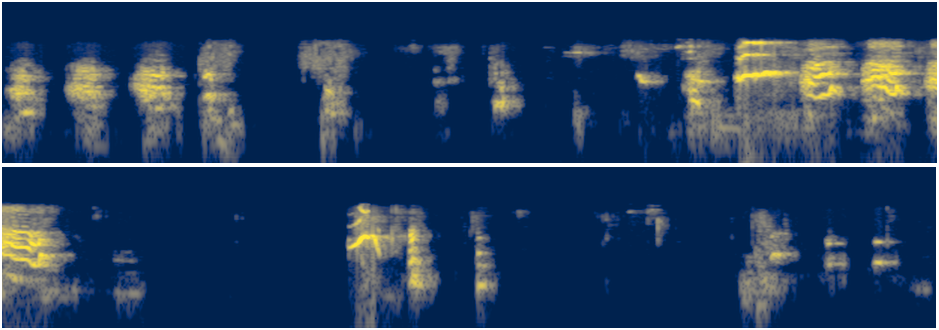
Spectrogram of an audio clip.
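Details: A surveillance camera catches puppies after an afternoon nap: scattered short yips and whimpers, a loud cluster of longer whines in the middle, then quieter isolated squeaks with long silent gaps.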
